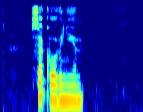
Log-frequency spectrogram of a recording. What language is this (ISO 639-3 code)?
lav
